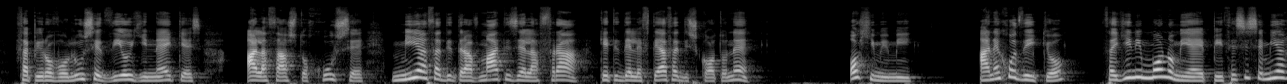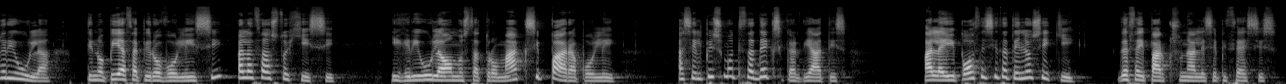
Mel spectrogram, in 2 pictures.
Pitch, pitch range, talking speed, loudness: 195 Hz, 170-235 Hz, 150 wpm, -21 LUFS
